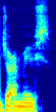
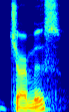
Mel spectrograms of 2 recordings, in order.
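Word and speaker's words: Jarmusch: right now just like how John mispronounces his favorite director's name Jim jarmus because he can't say that jar moose yeah the dare don't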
